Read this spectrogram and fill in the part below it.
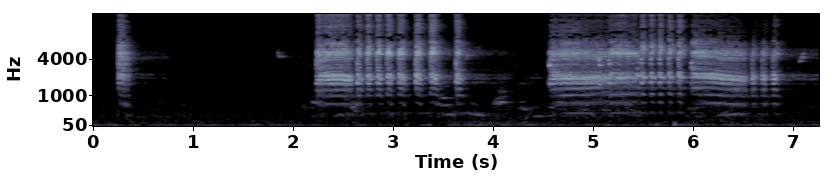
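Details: Two guineafowl that landed on a neighbour's deck and went wild, calling frantically for five minutes. After one short harsh note come two long bouts of loud, grating screeches that break into rapid, stuttering rattles.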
